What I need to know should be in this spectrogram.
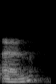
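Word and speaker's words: Н: our false friends is the letter N now n looks like this when typed and printed as you can see it looks like the English H however it makes the sound like the English N and the cursive versions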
